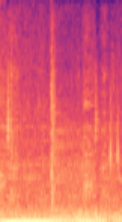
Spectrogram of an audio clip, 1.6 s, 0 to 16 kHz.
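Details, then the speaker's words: Ford Cobra driving in the rain before a rear-end swap to 3.73 gears and 31-spline axles: a steady low drone holds over road and rain noise. Pinion bearing whine. "uh mostly because and you'll hear in a second that my pinion bearing is going"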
